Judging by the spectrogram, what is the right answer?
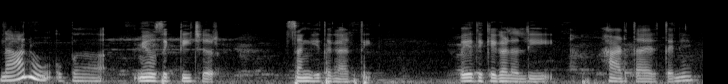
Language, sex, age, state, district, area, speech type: Kannada, female, 30-45, Karnataka, Bellary, rural, spontaneous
